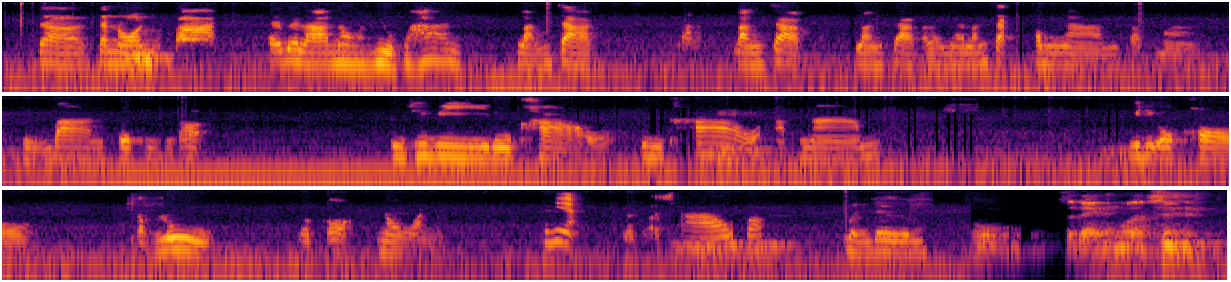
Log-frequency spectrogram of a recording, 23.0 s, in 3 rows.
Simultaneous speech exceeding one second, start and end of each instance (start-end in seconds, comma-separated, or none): none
